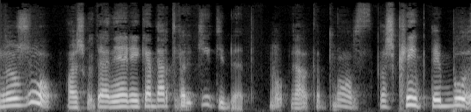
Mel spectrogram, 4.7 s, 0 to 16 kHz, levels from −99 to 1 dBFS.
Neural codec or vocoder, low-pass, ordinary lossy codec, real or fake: codec, 44.1 kHz, 2.6 kbps, DAC; 14.4 kHz; MP3, 64 kbps; fake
